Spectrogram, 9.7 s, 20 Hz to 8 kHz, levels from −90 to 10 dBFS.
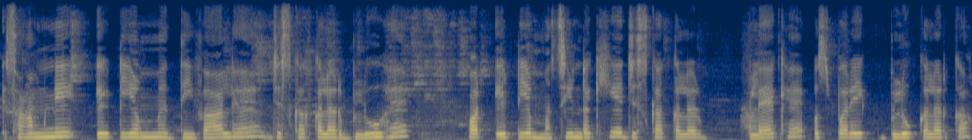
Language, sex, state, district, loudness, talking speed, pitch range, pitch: Hindi, female, Rajasthan, Jaipur, -20 LUFS, 155 wpm, 205-230 Hz, 220 Hz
